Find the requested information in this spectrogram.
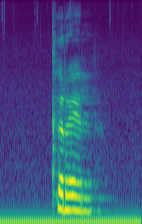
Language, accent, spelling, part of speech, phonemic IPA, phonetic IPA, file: Armenian, Western Armenian, գրել, verb, /kəˈɾel/, [kʰəɾél], HyW-գրել.ogg
- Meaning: to write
